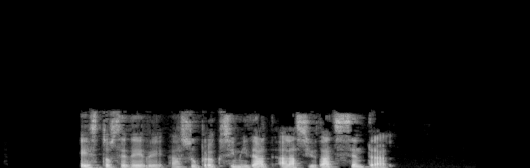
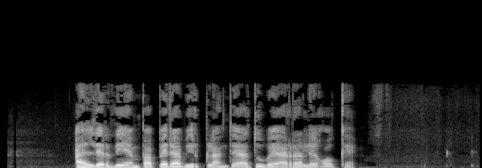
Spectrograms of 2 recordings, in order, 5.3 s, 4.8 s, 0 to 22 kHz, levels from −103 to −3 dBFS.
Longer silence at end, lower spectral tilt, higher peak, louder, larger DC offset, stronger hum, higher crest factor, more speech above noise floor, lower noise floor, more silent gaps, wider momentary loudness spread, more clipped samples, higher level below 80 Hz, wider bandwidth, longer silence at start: first, 1.45 s vs 1.3 s; second, -4.5 dB/octave vs -7 dB/octave; about the same, -4 dBFS vs -2 dBFS; second, -27 LUFS vs -20 LUFS; neither; neither; about the same, 24 dB vs 20 dB; first, over 64 dB vs 50 dB; first, under -90 dBFS vs -69 dBFS; neither; second, 7 LU vs 10 LU; neither; about the same, -66 dBFS vs -68 dBFS; second, 7.8 kHz vs 11.5 kHz; about the same, 0.8 s vs 0.75 s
